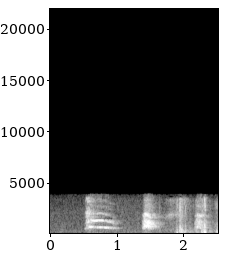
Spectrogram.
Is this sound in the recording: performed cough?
no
